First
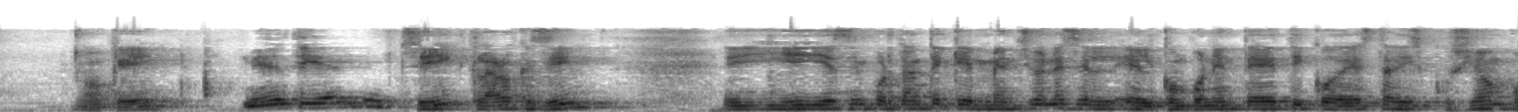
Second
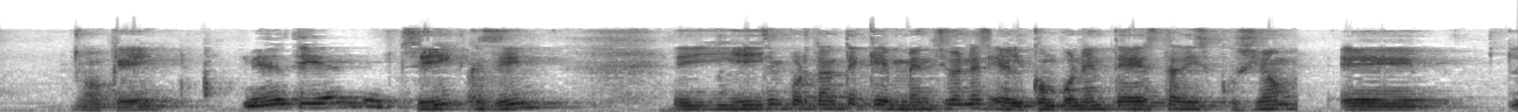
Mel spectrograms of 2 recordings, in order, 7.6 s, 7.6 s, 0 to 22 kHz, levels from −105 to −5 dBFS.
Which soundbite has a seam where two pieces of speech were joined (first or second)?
second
